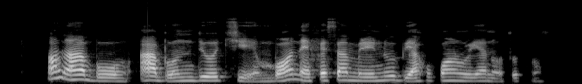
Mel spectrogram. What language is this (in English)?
Igbo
